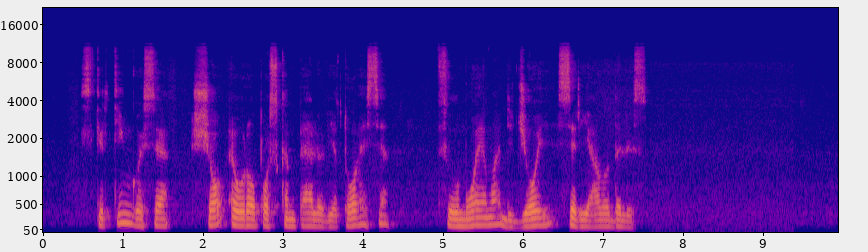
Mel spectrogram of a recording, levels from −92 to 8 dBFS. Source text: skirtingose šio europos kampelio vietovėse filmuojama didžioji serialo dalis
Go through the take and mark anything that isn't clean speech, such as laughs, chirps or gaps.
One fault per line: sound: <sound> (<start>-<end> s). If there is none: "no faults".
no faults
